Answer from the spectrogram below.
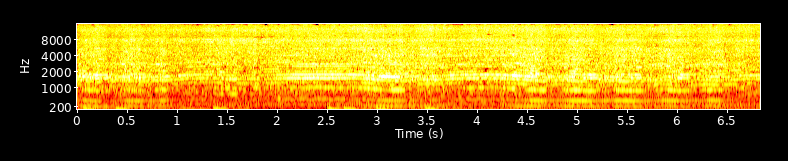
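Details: Steady high whining buzz of an oscillating cast saw cutting off a boy's arm cast covering the wrist and elbow, with background music.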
